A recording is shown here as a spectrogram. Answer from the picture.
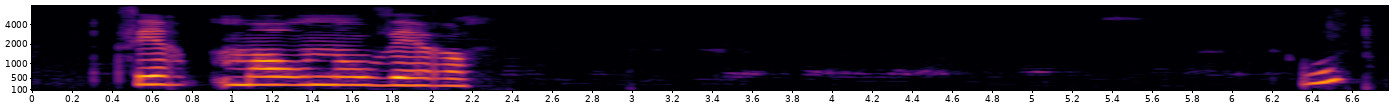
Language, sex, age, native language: Icelandic, male, 10, Icelandic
